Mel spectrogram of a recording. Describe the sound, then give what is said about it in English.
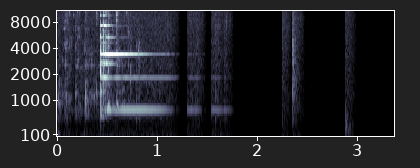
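Red wine of the Seven Moons brand is poured into a glass, opening with a bright ringing clink of glass, then a few short lighter clinks and soft taps. Fairly quiet, with no talking. “So allow me to pour you a glass, madam.”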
